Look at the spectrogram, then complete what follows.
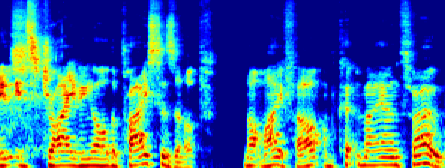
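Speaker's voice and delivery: put-on broad London street Cockney accent. Voicing a young peddler boy answering a complaining customer: Cockney accent. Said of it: "I'm imagining them with a Cockney accent".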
